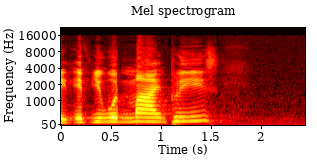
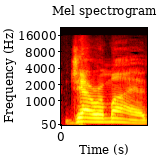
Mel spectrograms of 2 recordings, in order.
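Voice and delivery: normal talking voice

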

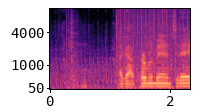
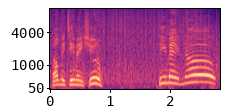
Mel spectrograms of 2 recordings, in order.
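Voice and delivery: panicked shout; 11 semitones higher, 7 dB louder than usual. Real, not acted. Teammate about to die.

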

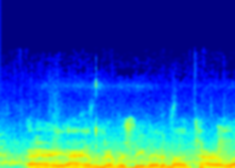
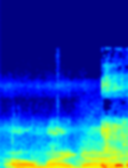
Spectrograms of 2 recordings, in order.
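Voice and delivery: normal talking voice

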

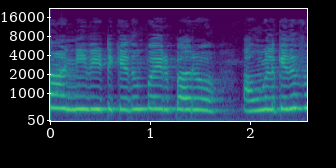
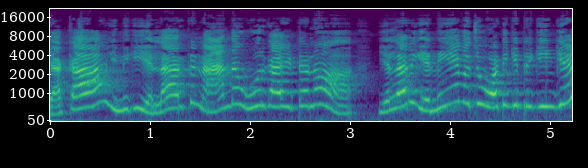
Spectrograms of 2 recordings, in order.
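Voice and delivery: usual speaking voice

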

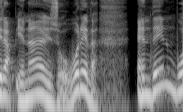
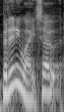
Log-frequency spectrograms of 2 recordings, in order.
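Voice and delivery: ordinary talk, nothing marked

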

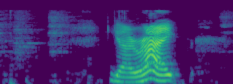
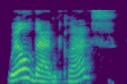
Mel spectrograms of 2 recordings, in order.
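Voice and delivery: ordinary talk, nothing marked

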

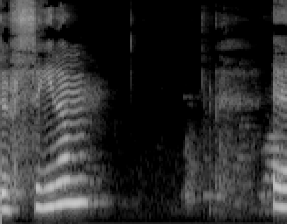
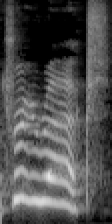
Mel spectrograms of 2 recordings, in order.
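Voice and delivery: kid's mock battle yell, higher; yelling the name; 4 semitones higher, 5 dB louder than usual. Kid voicing a toy hero on its portal, mock yell. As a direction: shout the hero's name like a war cry. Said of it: "and he's yelling".

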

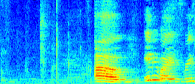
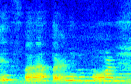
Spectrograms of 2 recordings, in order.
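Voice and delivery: weary mutter; 4 semitones higher, 9 dB quieter than usual. Retold or imitated. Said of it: "I'm just like".

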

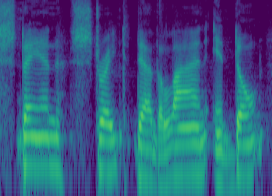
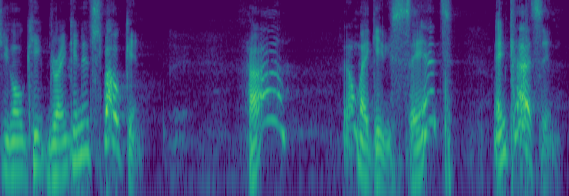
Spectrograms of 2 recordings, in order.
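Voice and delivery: ordinary delivery

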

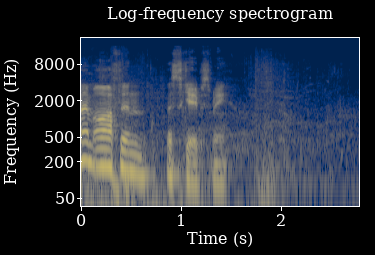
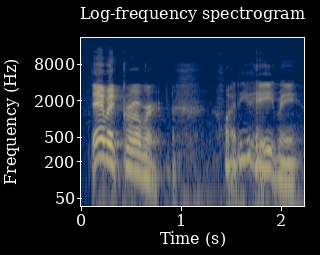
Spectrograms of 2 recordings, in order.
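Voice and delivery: exasperated; 6 semitones higher than usual. Real, not acted. Kruber healed him again.

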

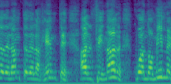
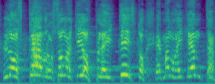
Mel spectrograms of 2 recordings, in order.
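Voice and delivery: a toda voz, muy fuerte y sostenido; proclamación bíblica; 5 semitones higher, 9 dB louder than usual. Acted. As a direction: proclama la Escritura como un pregón. Predica con fuerza. (el predicador proclama el versículo a la iglesia a toda voz)

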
